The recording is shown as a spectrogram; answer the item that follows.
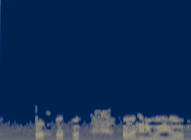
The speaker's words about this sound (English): Oh, I hear wolves. Yeah, that's their wolf tape. I thought I'd try and get a howl for you.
